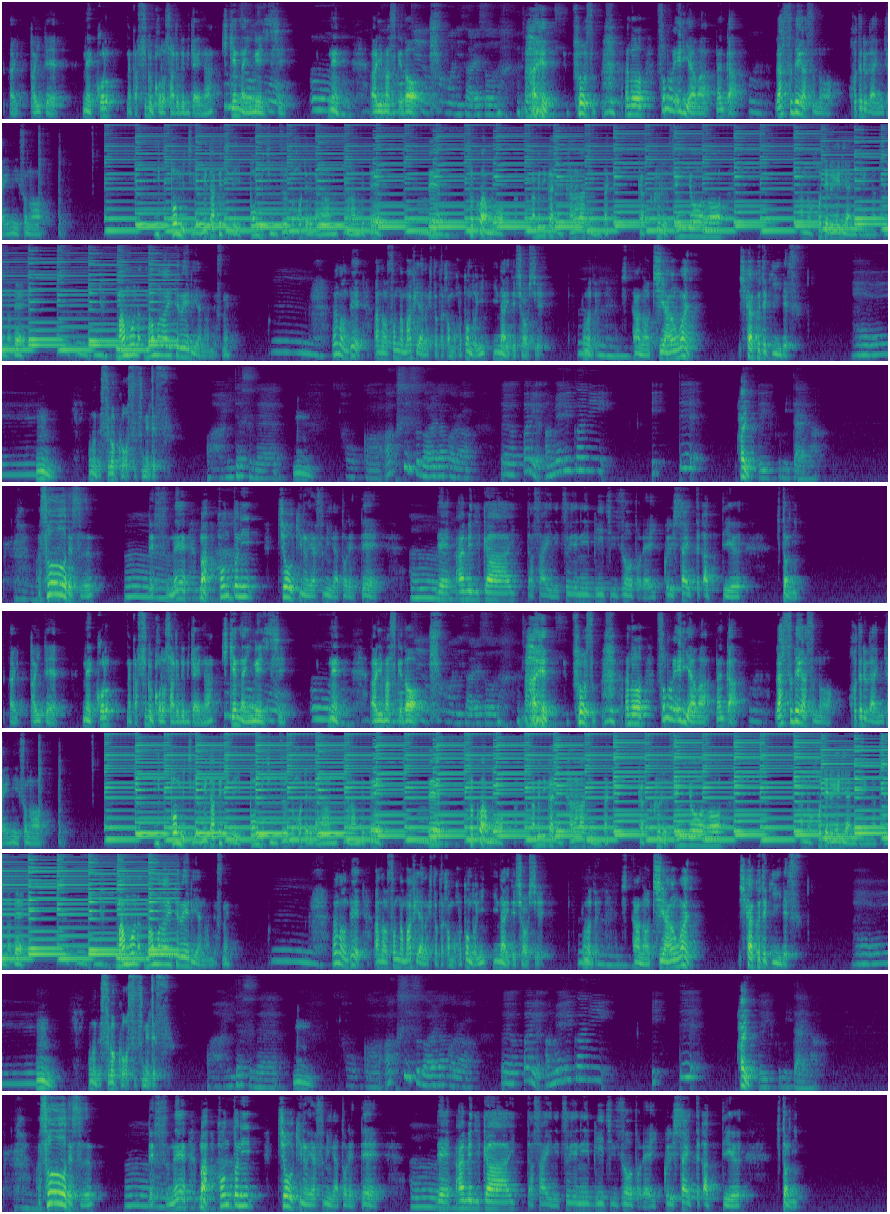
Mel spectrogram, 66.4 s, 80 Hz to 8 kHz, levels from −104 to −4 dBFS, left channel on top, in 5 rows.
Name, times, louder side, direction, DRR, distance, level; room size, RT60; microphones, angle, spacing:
voice 1, 0.1-0.8 1.2-1.6 1.9-3.2 3.4-4.2 4.9-5.1 5.5-6.6 7.8-8.2 8.6-11.0 11.6-12.4 12.7-13.9 15.6-19.0 19.7-19.9 20.3-20.8 21.2-22.4 22.8-24.1 25.2-26.9 28.3-30.0 31.2-34.7 35.3-35.4 36.0-36.9 37.6-38.5 40.4-40.7 41.2-42.4 44.2-44.5 50.9-51.1 53.3-54.5 55.4-56.9 57.3-58.8 59.7-64.2 64.9-65.1, right 2 dB, 30° right, 8 dB, 1.2 m, -35 dB
voice 2, 3.3-4.2 4.6-8.3 11.2-11.4 19.5-20.1 27.4-28.2 30.6-31.4 35.2-36.1 39.3-40.4 42.9-44.0 45.0-46.9 47.4-48.9 49.6-49.7 50.0-50.3 51.2-52.1 53.3-54.3 55.0-56.6 59.3-60.1, left 1 dB, 70° left, 0 dB, 4.2 m, -49 dB
sound 1, 14.8-29.3, right 4 dB, 45° right, 0.8 m, -34 dB
18.0 x 12.5 x 6.0 m, 0.38 s
head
